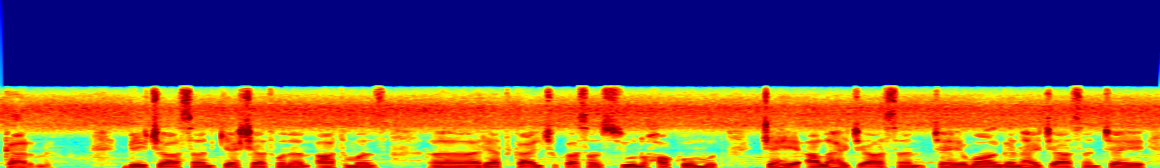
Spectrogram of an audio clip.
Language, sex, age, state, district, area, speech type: Kashmiri, male, 30-45, Jammu and Kashmir, Budgam, rural, spontaneous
